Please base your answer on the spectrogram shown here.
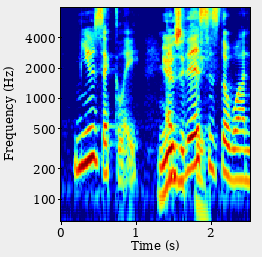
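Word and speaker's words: musical.ly: Amy could you not know how to say musically but but it was because it's spelled out musical.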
